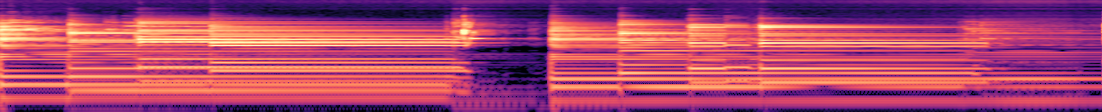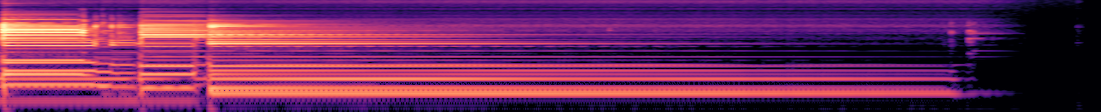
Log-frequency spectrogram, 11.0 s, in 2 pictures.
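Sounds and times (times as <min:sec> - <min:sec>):
Telecaster electric guitar loop: 0:00.0 - 0:10.4.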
